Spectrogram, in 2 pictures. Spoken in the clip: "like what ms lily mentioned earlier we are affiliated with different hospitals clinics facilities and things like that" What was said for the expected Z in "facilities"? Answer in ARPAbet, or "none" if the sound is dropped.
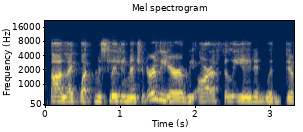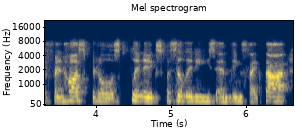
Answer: Z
